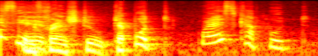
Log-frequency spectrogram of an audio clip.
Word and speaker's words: kaputt: we pronounce it the same way, kaput.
